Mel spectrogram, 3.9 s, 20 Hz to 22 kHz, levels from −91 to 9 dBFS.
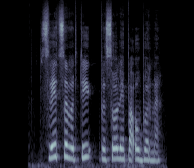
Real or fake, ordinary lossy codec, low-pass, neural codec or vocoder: fake; none; none; codec, 44.1 kHz, 3.4 kbps, Pupu-Codec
